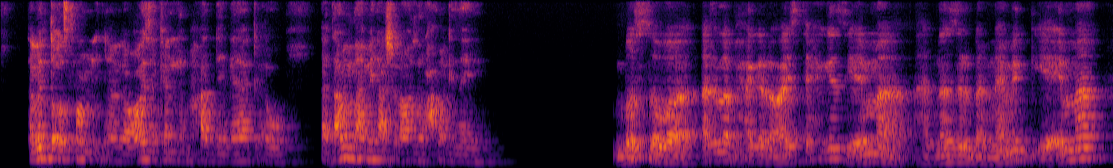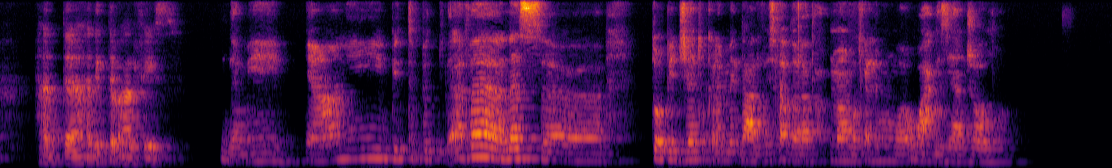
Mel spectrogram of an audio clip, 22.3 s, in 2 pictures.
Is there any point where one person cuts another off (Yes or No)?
No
